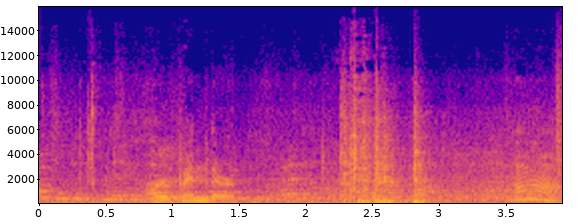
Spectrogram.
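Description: A metal lid clatters on a pot.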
